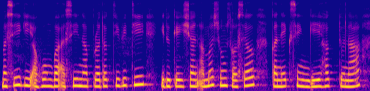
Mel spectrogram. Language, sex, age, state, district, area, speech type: Manipuri, female, 18-30, Manipur, Bishnupur, rural, spontaneous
